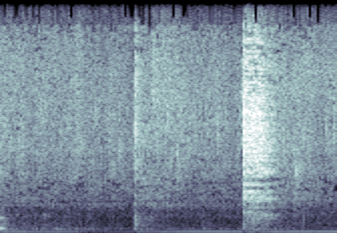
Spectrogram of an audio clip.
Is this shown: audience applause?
no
